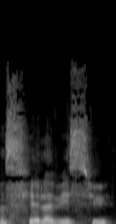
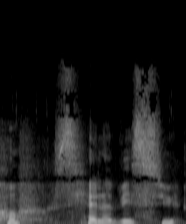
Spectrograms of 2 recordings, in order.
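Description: First: Said in the usual way. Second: Soft hushed whisper; whispered aside. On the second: A narrator's reading. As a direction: lean in and whisper it.

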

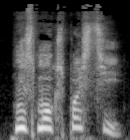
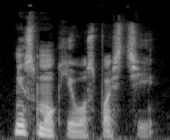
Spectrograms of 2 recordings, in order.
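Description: First: High, loud, agitated cry; excited outcry. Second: Said in the usual way. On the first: Acted. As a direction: blurt it out in alarm. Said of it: "выкрикнул Тасельхов в величайшем волнении". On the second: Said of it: "narration, reading".

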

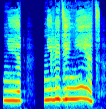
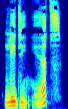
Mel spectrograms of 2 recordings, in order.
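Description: First: High, slow, drawn-out denial; correcting child. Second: Low, slow, rising question; puzzled echo. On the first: Майки corrects the gatekeeper, high emphatic child voice. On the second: Gatekeeper asks back about the cough drop, puzzled low echo. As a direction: ask it back slowly, rising at the end. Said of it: "переспросила привратница". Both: A narrator's reading.

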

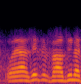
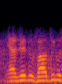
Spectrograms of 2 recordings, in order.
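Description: First: الفاضل ending in short "-a"; accusative by position. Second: الفاضل ending in short "-u"; nominative by wording. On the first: Teacher showing agreement by position, الفاضل with final a. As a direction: pronounce الفاضل as "al-fadila". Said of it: "على المحل". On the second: Teacher showing agreement with the wording, الفاضل with final u. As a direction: pronounce الفاضل as "al-fadilu". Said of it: "تبعه على اللفظ". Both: Shown as a demonstration.

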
